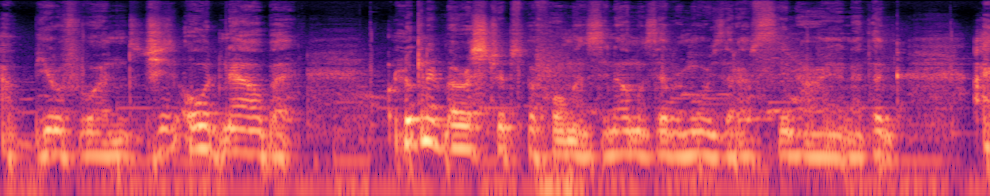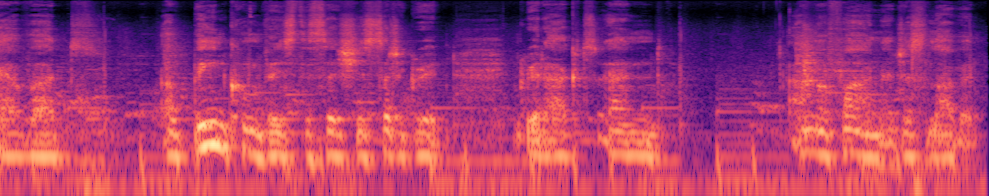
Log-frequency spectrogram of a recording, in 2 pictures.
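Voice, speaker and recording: A man's voice: medium pitch, normal speed, vocal fry, over music, poor audio. A man answering interview questions as an actor and filmmaker, reflective and searching for his words. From Zambia.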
